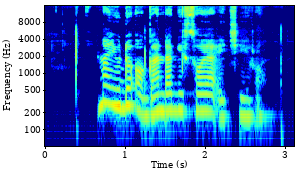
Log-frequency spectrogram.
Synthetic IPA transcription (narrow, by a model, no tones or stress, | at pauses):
najudɔʔɔɡandaɡɪsɔjaʔet͡ʃiɾɔ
